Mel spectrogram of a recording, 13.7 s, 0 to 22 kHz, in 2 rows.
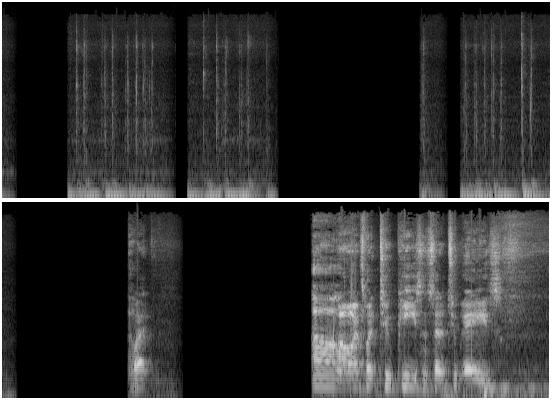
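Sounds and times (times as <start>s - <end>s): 
typing on a computer keyboard: 0.8s - 3.4s, 5.2s - 6.7s
speech: 8.4s - 8.8s, 10.8s - 13.6s.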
